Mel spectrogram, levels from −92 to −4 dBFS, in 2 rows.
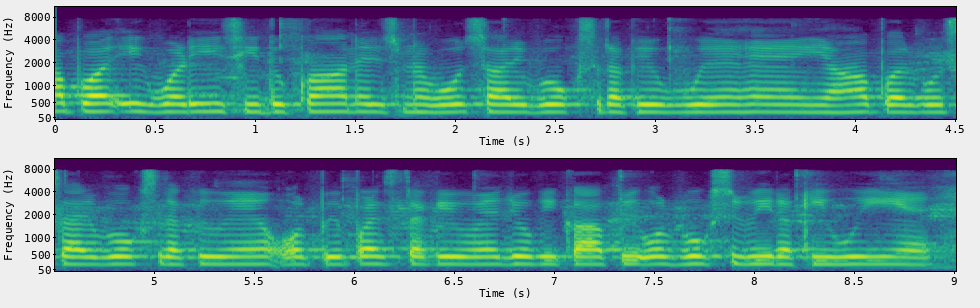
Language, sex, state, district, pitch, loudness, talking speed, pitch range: Hindi, female, Bihar, Saran, 220 Hz, -17 LUFS, 240 wpm, 215-225 Hz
